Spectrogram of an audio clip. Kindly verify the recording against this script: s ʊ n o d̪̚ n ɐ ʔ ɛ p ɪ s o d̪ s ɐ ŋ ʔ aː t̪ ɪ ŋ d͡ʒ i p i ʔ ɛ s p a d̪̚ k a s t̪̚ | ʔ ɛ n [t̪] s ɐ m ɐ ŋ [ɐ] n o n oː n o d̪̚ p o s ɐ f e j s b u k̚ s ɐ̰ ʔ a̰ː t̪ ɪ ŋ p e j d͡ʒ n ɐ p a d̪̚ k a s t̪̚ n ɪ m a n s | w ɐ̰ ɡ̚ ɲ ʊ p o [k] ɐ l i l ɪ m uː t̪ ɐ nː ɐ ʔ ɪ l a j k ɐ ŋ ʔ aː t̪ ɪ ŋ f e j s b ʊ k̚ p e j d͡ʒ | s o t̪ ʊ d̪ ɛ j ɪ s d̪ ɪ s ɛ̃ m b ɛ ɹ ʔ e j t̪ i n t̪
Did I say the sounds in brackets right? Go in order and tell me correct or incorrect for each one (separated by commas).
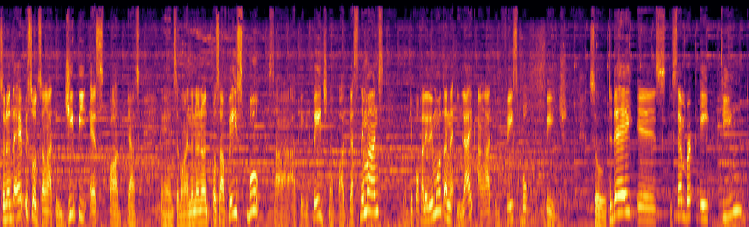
incorrect, incorrect, correct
